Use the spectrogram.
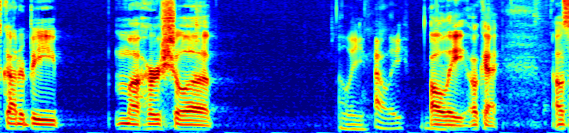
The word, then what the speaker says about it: Mahershala: So actors in a supporting role, I'm going to go with Mahershala Ali as the way you pronounce Mahershala. His name. Mahershala.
